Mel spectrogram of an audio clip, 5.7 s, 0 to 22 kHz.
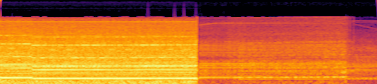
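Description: A GT1 race car drops into pit lane with a steady engine drone that abruptly steps down in pitch and loudness, then settles into a quieter, lower hum.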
